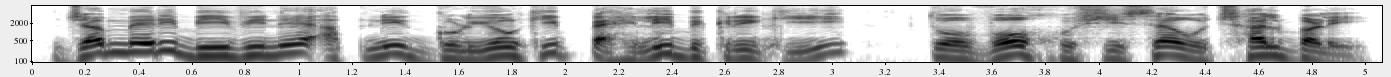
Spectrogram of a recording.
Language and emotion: Urdu, happy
